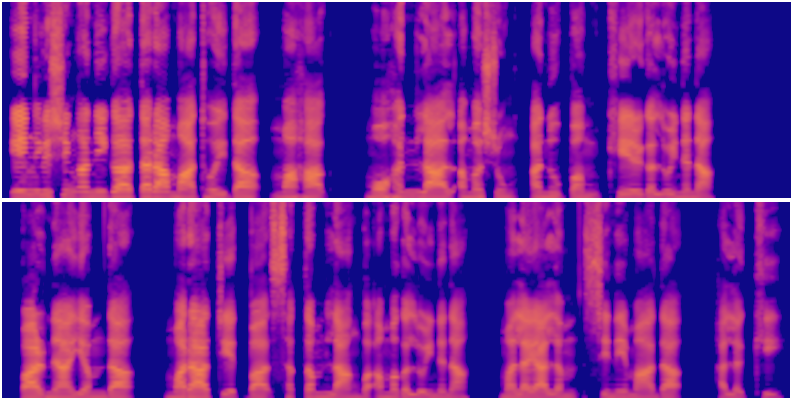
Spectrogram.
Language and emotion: Manipuri, neutral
